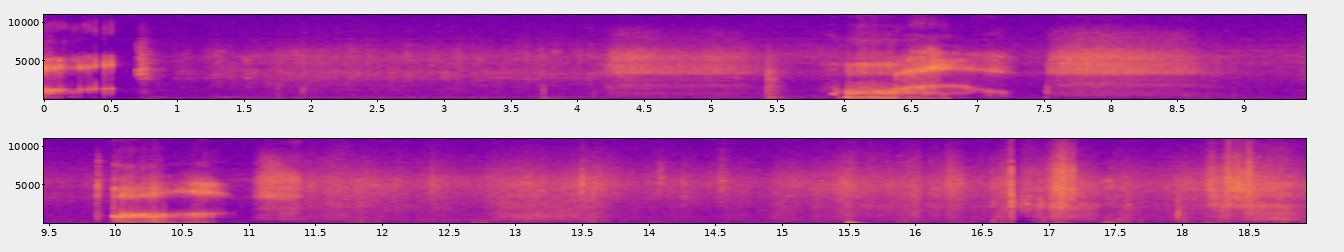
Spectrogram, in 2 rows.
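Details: Male snoring at 8 AM, said to snore much louder in deep sleep later: rough, rattling breath sounds with occasional snorts in a small room; snoring.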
